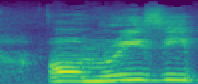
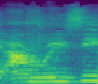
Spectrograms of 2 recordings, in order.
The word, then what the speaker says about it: Amrezy: Hills which is the Armory's Z palette or I'm really palette however you want to pronounce it I say amra Z because I'm just so used to saying it I mean he is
